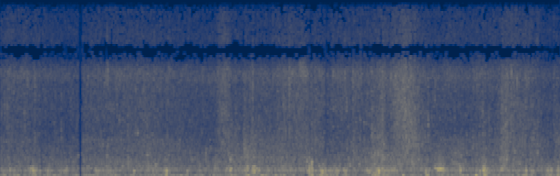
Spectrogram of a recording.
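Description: Steady wind buffeting the microphone over choppy open water, a rough low rumble with waves splashing. The sound drops out for an instant about a second in.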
